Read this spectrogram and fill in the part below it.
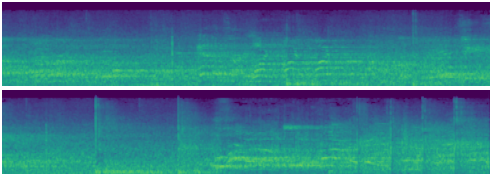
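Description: Young men shout to each other across a large echoing indoor hall.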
